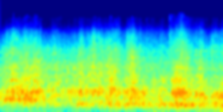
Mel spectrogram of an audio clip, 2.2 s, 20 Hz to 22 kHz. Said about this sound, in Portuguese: Esse som que parece uma mistura de explosão com o rugido de um leão é o que se ouve quando se está a apenas 200 metros de um caça Rafale.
